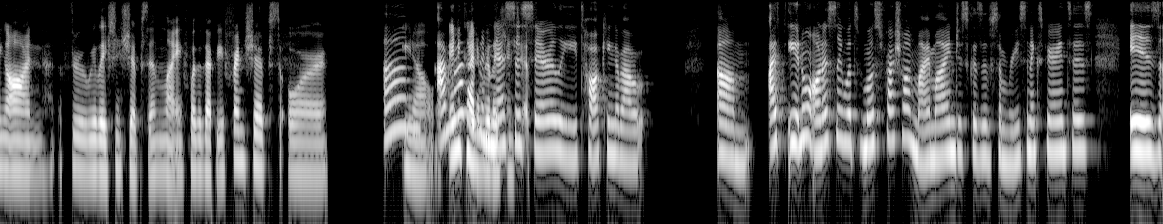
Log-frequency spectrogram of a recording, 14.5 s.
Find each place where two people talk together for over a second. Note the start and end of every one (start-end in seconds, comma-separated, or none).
5.0-6.7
